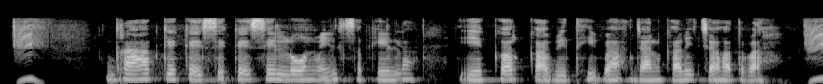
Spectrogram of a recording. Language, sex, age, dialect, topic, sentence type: Bhojpuri, female, 25-30, Western, banking, question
